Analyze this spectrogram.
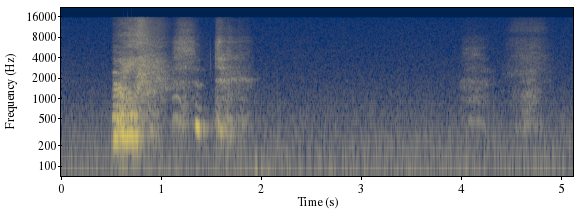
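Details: Sneezing fit: one loud sneeze, then quick softer sneezes and snorts, then two faint sneezes. He had already sneezed 4–5 times before recording and sounds stuffed up.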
